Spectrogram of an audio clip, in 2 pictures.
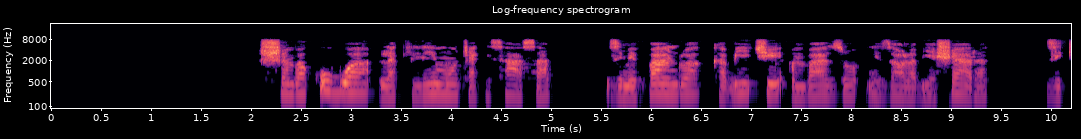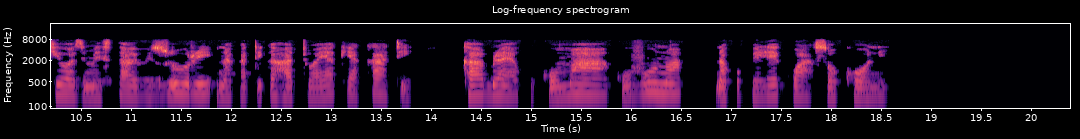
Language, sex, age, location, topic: Swahili, female, 25-35, Dar es Salaam, agriculture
